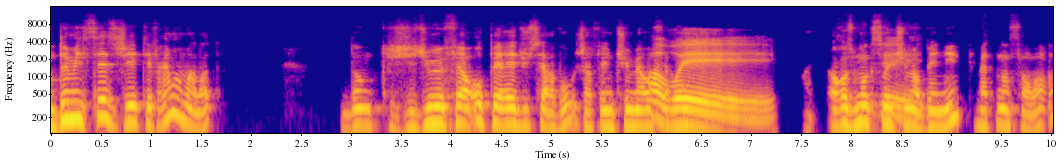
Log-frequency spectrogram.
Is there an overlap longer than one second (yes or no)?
no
